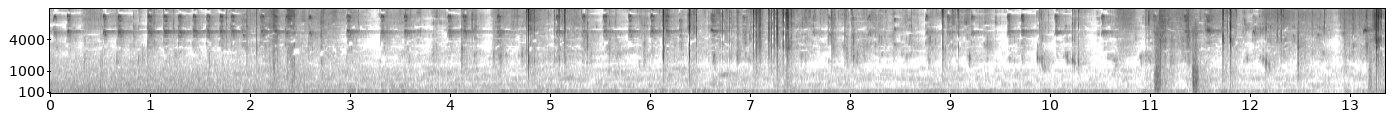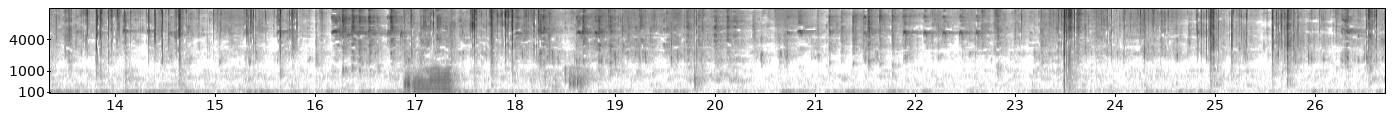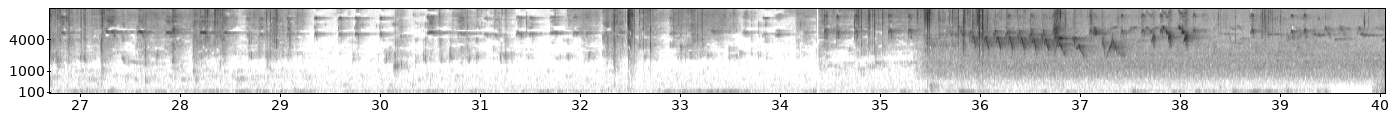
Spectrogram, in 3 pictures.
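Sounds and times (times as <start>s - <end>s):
bird trill: 0.0s - 12.2s, 16.2s - 17.4s, 32.9s - 40.0s
birds chirping: 0.0s - 13.2s, 16.1s - 22.8s, 32.8s - 40.0s
raccoon cracking peanut shells: 0.6s - 29.3s, 32.1s - 33.3s, 34.4s - 39.2s.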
